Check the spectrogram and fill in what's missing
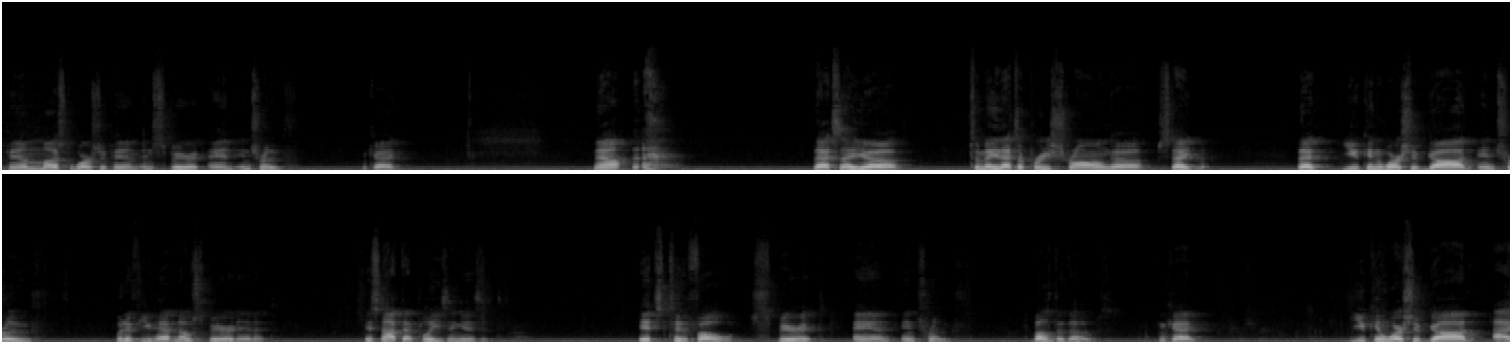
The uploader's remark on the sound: Recorded in an afternoon service at Harmony PBC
